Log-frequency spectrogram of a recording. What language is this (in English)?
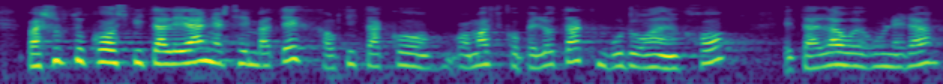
Basque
